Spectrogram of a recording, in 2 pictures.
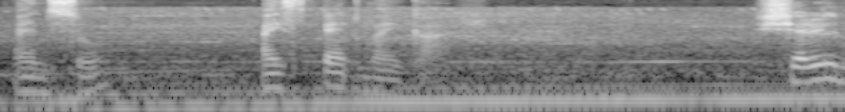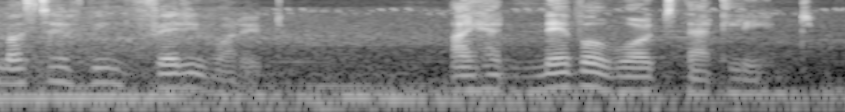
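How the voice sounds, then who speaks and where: A man's voice: medium pitch, lightly acted. A man acting a stranded, anxious but polite husband who narrates an eerie night in a radio drama, in a theatrical, suspenseful way. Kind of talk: dramatic first-person radio play narration. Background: prominent music.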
